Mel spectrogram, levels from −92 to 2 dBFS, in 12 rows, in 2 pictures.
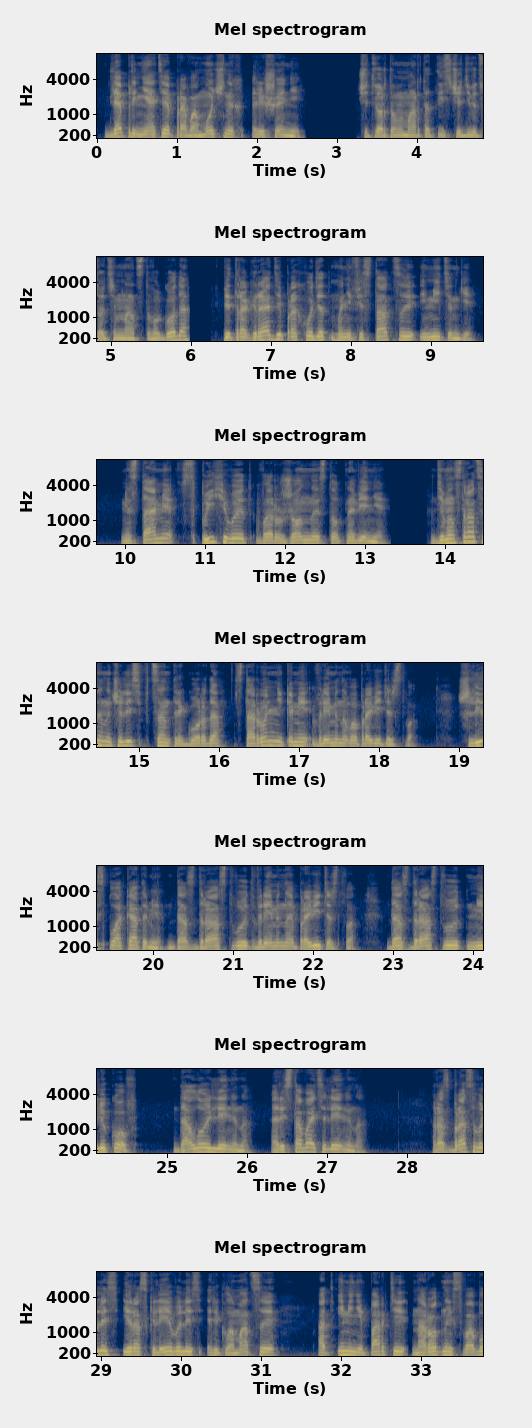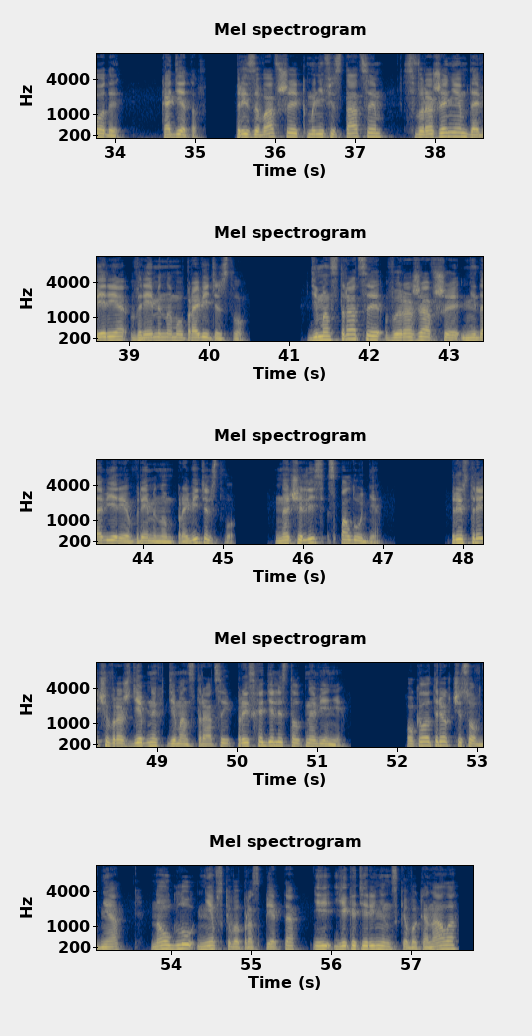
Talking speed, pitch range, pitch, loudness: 85 wpm, 100-140 Hz, 125 Hz, -26 LUFS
